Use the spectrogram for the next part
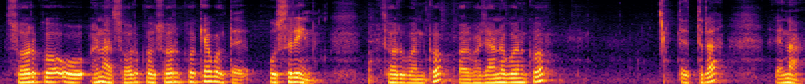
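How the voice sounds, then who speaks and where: Mellow-voiced man teaching an exam-prep class. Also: a little high. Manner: explains from a slide, correcting himself often.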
